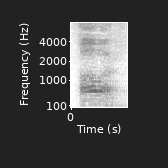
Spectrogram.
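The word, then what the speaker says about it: hour: एच के बाद अगर स्वर है, कोई भी वर्ड अगर एच से शुरू हो रहा है उसके बाद क्या होगा, स्वर होगा, तो फिर एच क्या रहेगा तुम्हारा, साइलेंट रहेगा। ठीक है, एग्जांपल देखिए, आवर, ईयर, है ना, ऑनर, ऑनेस्ट। ठीक है, तो इनमें सब में कहा रही एच तुम्हारी साइलेंट रही है।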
